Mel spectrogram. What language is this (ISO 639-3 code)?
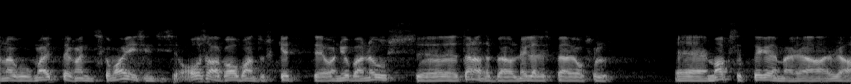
est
